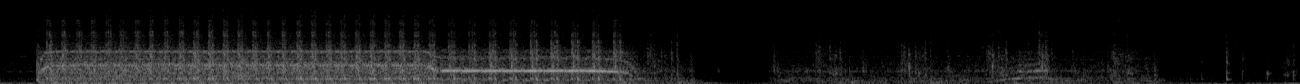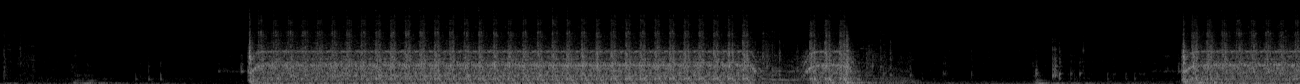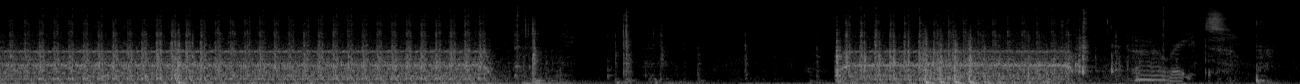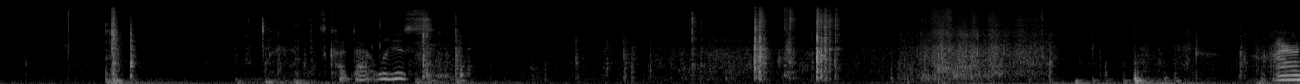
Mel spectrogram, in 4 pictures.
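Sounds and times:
sewing machine stitching: 0.4s - 7.0s, 7.7s - 11.6s, 15.4s - 22.2s, 24.8s - 31.8s, 34.3s - 37.6s
fabric handling: 44.3s - 49.7s.

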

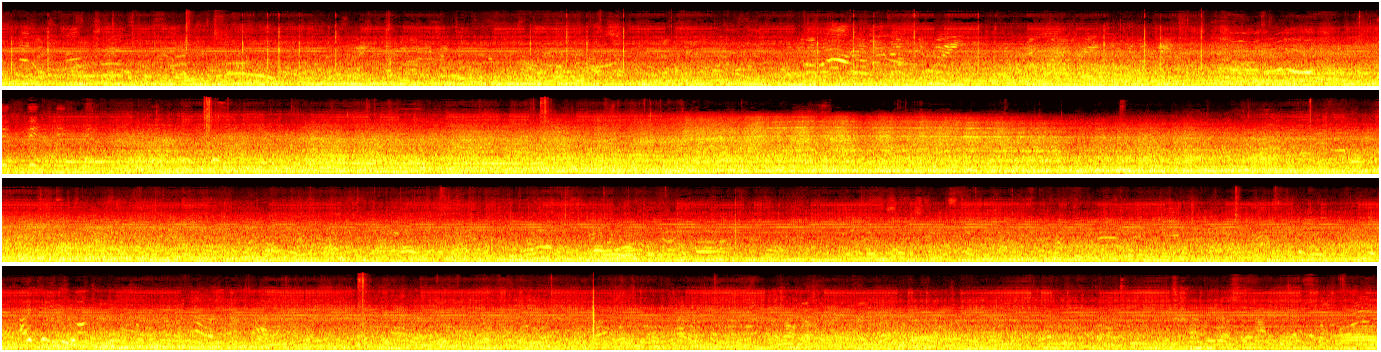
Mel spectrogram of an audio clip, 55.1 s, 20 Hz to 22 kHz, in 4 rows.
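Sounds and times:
high jet engine whine: 0.0s - 55.0s
jet roar passing overhead: 0.0s - 55.0s.

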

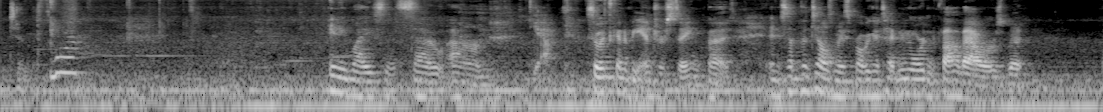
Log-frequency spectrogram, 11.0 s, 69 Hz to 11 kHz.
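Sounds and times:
elevator hum and rumble: 0.0s - 11.0s.

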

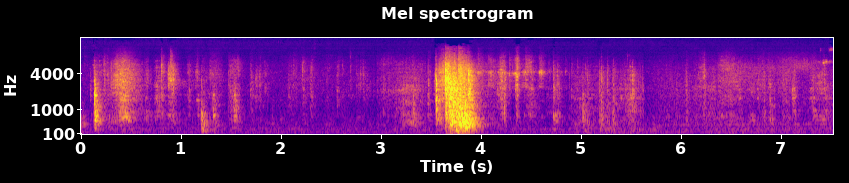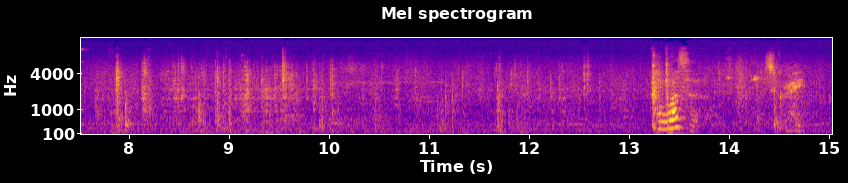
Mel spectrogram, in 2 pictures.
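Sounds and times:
clicks and rustles handling wood: 0.0s - 14.4s.

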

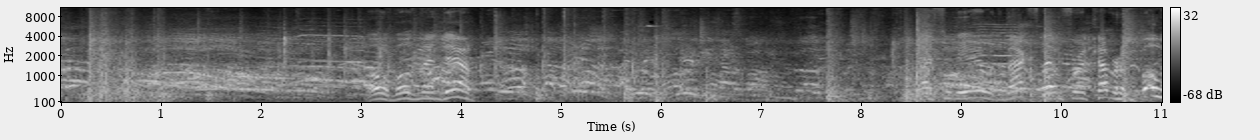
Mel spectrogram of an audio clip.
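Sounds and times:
crowd yelling: 0.0s - 6.8s, 8.6s - 11.0s.

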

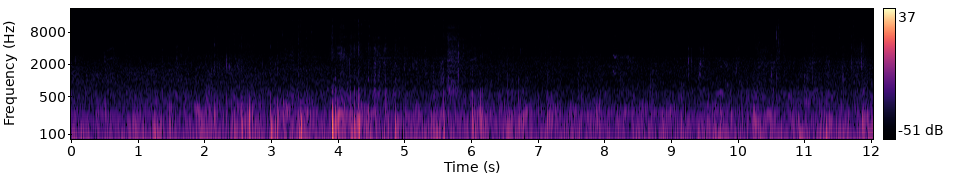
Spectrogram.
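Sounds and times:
horse hooves on sand: 0.0s - 12.0s.

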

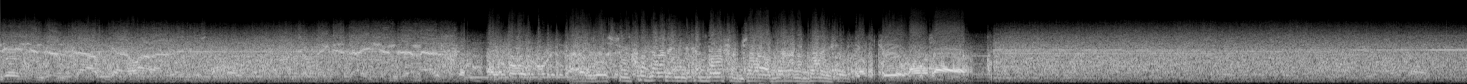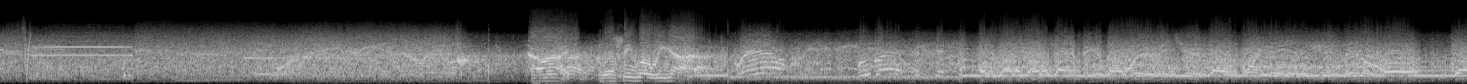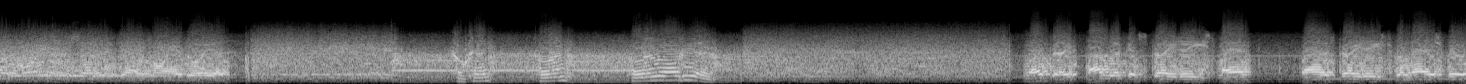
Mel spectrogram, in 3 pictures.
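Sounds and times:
steady radio whistle: 0.0s - 6.3s, 8.5s - 19.5s, 20.2s - 44.0s
radio static hiss: 0.0s - 44.0s.

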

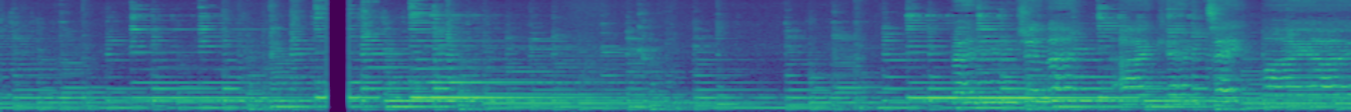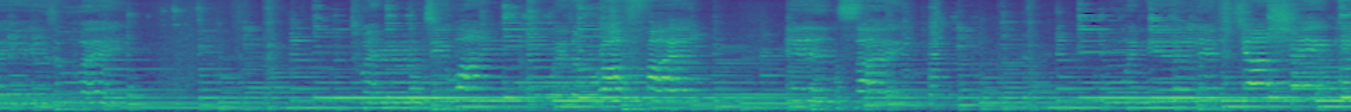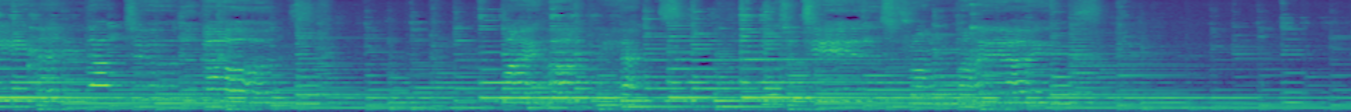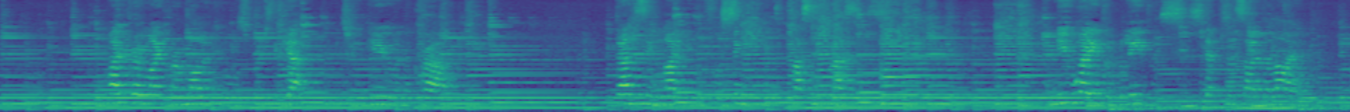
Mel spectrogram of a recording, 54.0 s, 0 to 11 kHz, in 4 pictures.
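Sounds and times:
acoustic guitar: 0.0s - 54.0s
woman singing: 9.3s - 15.0s, 17.0s - 22.9s, 24.4s - 30.4s, 31.8s - 38.3s, 41.5s - 45.3s, 46.6s - 49.8s, 50.8s - 53.9s.

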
